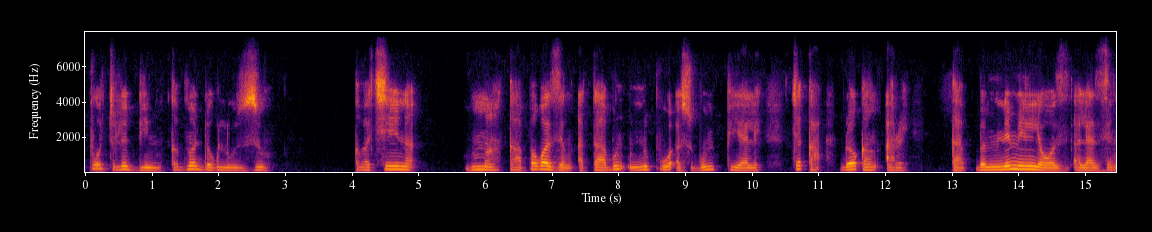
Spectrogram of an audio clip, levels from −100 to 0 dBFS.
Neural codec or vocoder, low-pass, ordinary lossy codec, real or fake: none; 7.2 kHz; Opus, 24 kbps; real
